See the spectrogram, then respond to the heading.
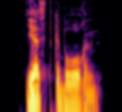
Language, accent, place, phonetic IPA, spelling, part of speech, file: German, Germany, Berlin, [ˈeːɐ̯stɡəˌboːʁən], erstgeboren, adjective, De-erstgeboren.ogg
- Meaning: firstborn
